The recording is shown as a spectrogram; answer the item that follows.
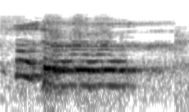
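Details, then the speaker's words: Child with croup (laryngitis stridulosa, inflamed larynx) with barking cough: a single high-pitched, crowing, musical noise about a second long, inspiratory stridor from air passing the airway; sample audio. "Vais a ver que el niño empieza a hacer un ruido que se llama estridor como os decía que corresponde al paso del aire por la vía"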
